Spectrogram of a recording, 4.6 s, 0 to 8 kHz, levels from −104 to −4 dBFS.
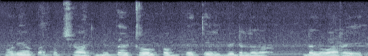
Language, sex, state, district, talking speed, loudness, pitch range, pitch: Hindi, male, Uttar Pradesh, Saharanpur, 180 wpm, -17 LUFS, 150-160 Hz, 155 Hz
